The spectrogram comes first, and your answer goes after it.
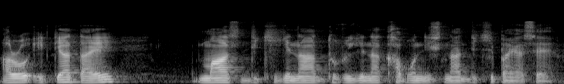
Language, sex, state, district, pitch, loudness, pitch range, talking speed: Nagamese, male, Nagaland, Dimapur, 90 Hz, -20 LUFS, 85-100 Hz, 105 wpm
